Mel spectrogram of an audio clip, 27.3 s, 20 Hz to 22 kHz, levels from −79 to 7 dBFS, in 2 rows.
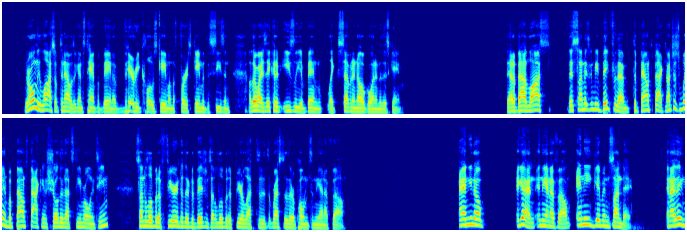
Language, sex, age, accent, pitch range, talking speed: English, male, 30-49, American, 125-180 Hz, 225 wpm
